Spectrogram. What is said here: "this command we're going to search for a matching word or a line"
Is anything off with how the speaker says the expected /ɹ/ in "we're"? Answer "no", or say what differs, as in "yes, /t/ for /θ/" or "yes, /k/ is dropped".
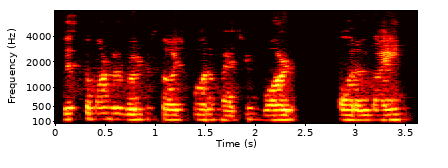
yes, /l/ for /ɹ/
